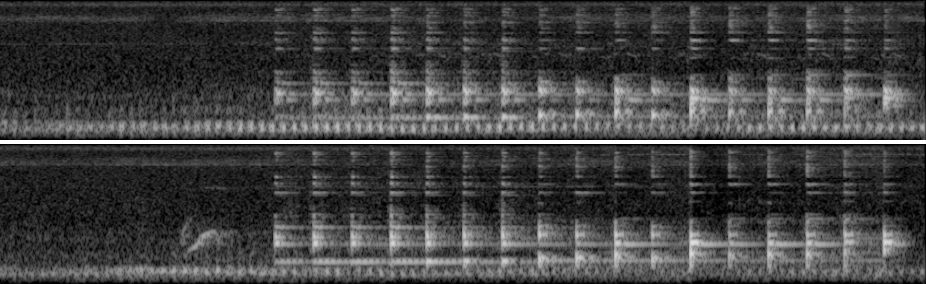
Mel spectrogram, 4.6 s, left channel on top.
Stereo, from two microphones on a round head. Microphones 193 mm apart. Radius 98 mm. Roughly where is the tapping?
Right.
